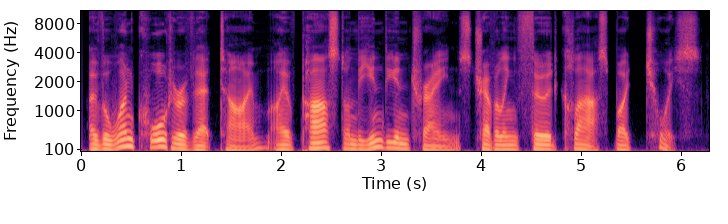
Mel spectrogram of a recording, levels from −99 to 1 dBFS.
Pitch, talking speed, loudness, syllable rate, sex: 105 Hz, 170 wpm, -20 LUFS, 4.4 syllables/s, male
